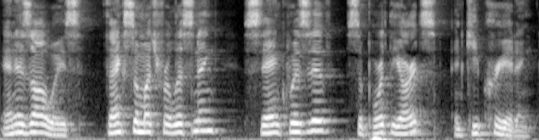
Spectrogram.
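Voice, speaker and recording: A man's voice: a little high, lively intonation, moderate pace. A man hosting an interview podcast in a courteous, articulate way. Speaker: podcast host. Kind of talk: interview hosting with scripted sign-off.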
